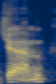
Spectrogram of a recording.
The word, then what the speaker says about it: Cem: little bit earlier with gem so let's actually start with jim carson what kind of name is jem and how how do you pronounce the c as a j and why does that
